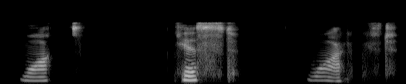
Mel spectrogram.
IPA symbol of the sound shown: t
